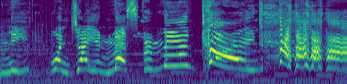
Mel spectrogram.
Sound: laughs

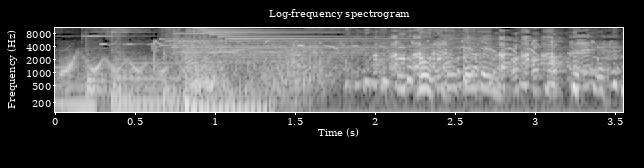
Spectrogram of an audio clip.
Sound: water sploshing; water splashes; animals giggling

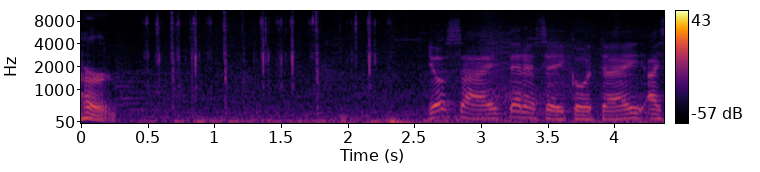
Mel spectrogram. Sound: typing on computer

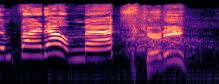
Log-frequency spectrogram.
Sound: crowd gasps

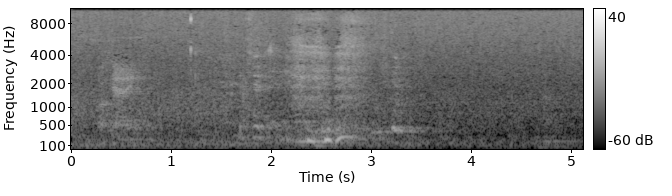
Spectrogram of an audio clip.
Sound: chuckling

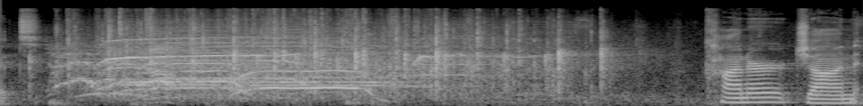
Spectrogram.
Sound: audience applauding; audience cheering

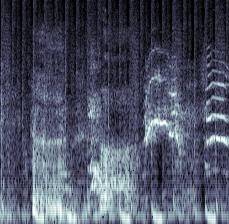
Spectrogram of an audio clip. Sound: zombie growling

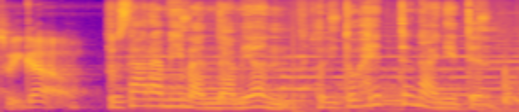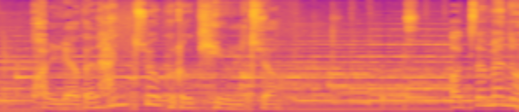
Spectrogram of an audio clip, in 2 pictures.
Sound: speaking Korean

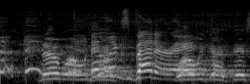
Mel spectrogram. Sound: laughs

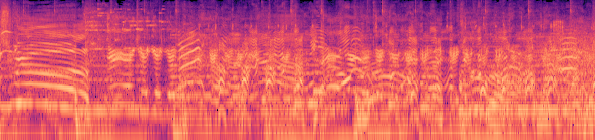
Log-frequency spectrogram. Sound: laughing

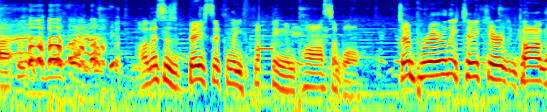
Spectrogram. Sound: beep sound

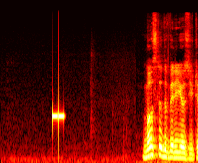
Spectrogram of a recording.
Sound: beeping

